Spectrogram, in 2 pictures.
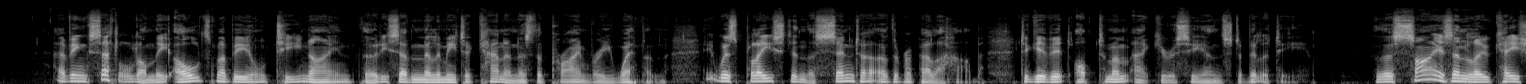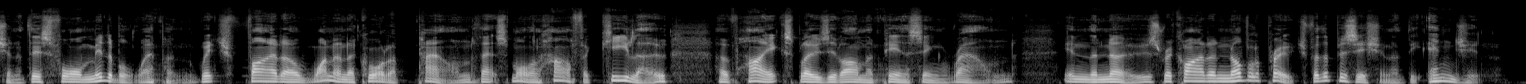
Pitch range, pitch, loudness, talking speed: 95-130 Hz, 115 Hz, -19 LUFS, 135 wpm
